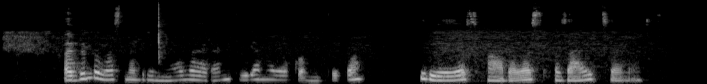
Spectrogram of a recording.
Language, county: Lithuanian, Vilnius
